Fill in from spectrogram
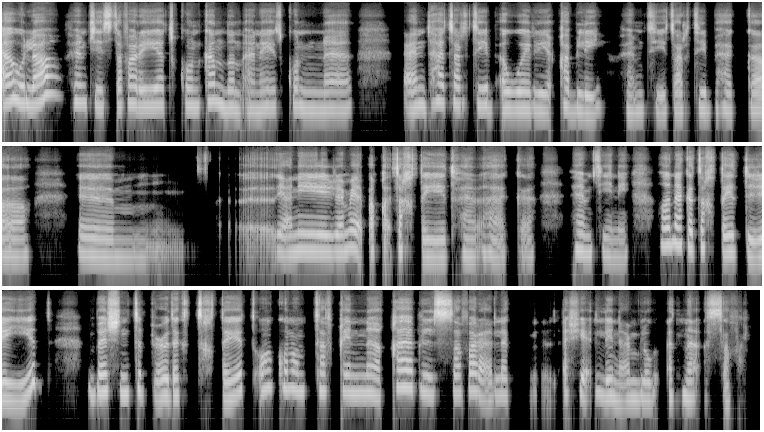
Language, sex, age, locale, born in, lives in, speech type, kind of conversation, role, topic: Arabic, female, 25-29, ar-MA, Morocco, France, conversation, unstructured, none, إيه أصعب تجربة مريت بيها وإنت مسافر؟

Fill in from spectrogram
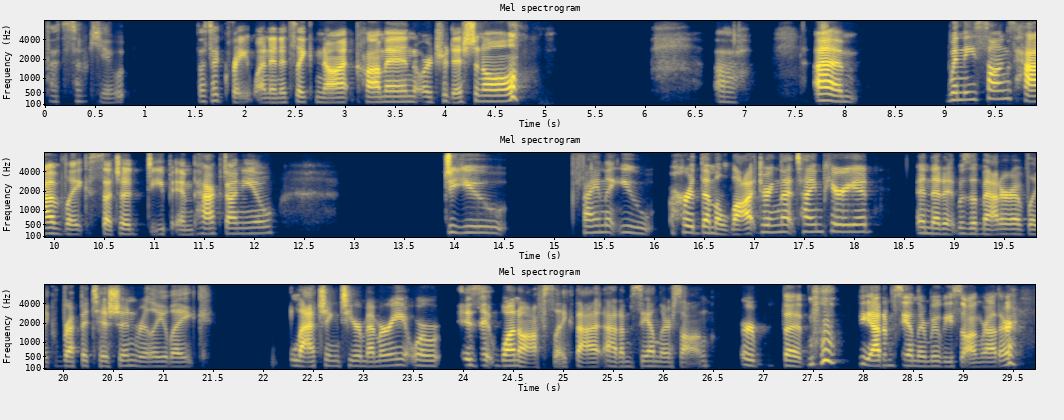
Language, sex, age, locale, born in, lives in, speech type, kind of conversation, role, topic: English, female, 35-39, en-US, United States, United States, conversation, podcast, host, Why do songs from our childhood have such a strong emotional impact on us?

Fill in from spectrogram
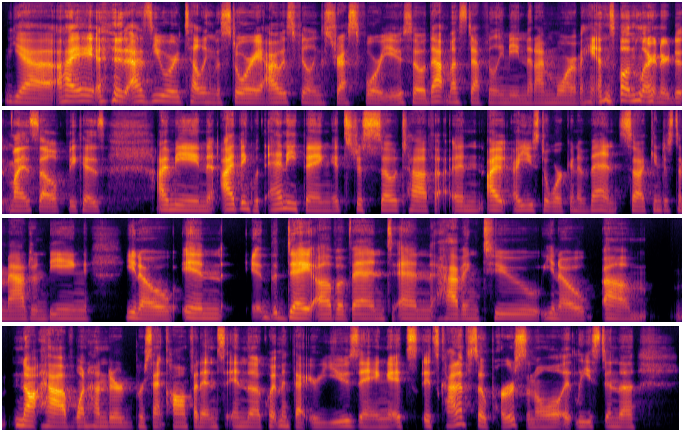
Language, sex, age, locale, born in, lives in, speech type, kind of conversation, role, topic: English, female, 40-44, en-US, United States, United States, conversation, unstructured, none, Which learning style works best for you—visual, hands-on, or auditory?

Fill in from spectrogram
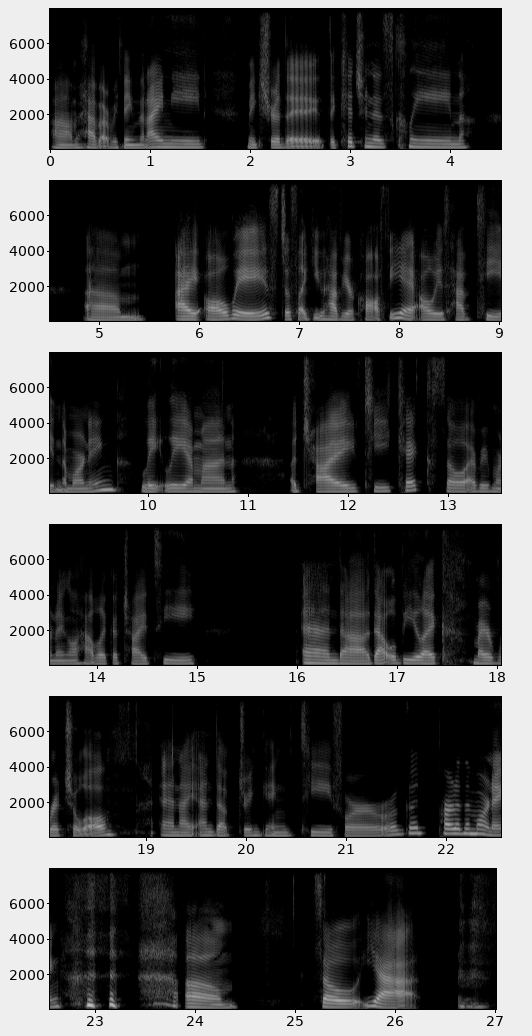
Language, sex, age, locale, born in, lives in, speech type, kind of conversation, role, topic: English, female, 40-44, en-US, United States, United States, conversation, unstructured, none, What small daily rituals can make your mornings better?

